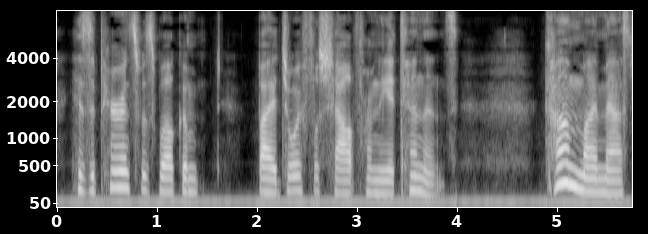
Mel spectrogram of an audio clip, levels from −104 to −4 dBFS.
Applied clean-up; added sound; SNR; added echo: none; none; none; none.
